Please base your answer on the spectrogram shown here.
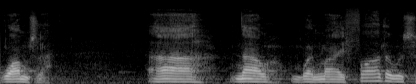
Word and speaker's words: Łomża: They were born in a town called Łomża, Poland, and it's spelled with an L, but after all, what do the Poles know about reading English? So anyway, it's called Łomża.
